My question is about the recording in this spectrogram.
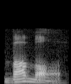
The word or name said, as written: bubble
